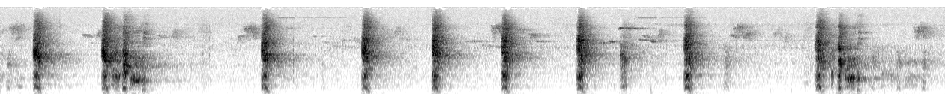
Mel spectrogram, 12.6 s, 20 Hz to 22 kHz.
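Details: A gray langur in Bandhavgarh National Park, Madhya Pradesh, in October 2010 gives harsh, hoarse alarm barks at an unknown predator, about a dozen over thirteen seconds at roughly one per second. Peacocks call at the end.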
